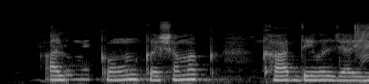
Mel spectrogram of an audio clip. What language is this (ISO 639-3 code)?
bho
